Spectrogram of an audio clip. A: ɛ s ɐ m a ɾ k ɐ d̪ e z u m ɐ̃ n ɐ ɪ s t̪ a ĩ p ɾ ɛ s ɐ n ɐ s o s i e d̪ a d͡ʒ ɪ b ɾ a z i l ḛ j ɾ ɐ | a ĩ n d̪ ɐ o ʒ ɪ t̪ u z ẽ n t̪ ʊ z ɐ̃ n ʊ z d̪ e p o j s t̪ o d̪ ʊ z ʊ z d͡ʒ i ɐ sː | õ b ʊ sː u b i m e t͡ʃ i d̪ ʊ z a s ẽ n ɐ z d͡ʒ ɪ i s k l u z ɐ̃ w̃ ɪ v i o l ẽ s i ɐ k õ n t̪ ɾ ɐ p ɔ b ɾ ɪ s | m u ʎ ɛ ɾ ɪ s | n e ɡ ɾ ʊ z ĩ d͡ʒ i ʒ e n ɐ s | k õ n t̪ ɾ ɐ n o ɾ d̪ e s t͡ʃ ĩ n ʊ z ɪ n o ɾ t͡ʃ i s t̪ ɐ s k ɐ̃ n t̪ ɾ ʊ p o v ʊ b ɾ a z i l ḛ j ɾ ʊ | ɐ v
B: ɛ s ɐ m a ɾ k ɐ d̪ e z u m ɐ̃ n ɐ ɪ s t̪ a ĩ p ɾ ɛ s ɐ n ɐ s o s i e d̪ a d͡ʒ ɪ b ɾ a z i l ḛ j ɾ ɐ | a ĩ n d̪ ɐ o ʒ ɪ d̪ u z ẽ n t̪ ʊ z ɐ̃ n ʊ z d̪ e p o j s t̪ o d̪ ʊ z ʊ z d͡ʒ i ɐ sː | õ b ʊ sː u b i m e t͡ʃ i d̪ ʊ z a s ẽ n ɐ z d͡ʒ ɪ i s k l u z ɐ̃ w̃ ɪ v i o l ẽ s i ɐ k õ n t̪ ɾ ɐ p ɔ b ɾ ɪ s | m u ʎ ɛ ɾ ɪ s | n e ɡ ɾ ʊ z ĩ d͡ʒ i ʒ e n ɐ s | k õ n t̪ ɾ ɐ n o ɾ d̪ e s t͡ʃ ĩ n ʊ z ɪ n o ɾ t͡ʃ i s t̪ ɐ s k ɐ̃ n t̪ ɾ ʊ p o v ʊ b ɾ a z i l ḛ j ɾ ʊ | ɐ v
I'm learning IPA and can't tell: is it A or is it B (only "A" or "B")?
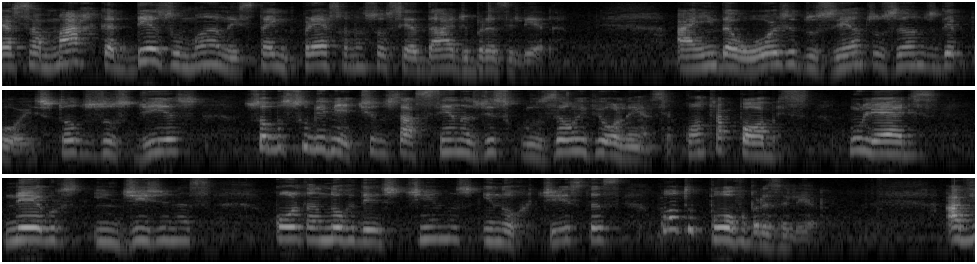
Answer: B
